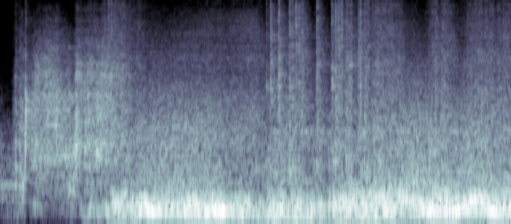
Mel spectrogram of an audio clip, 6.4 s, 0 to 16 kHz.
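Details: Nissan 240SX first start in two years after rebuild onto a new chassis: engine catches and runs evenly for about a second, then falls into an uneven, loping idle that surges and sags; cause not yet known.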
